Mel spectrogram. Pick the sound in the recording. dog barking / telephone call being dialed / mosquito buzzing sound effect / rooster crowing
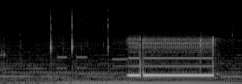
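telephone call being dialed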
